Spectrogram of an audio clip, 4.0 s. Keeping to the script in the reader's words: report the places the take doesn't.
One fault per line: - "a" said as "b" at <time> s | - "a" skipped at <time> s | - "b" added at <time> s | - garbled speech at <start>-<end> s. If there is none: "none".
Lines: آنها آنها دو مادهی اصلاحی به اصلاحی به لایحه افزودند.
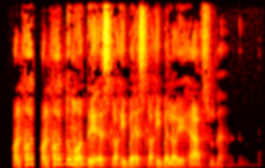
none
